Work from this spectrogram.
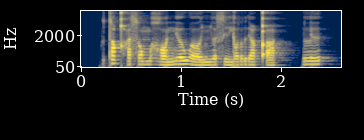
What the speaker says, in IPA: t ʊ qʰ ɪ s ɔ m ə ʁ ɔ nʲ ʌː w ʌː ɲ əː s i j ɔ r iː qʼ ɪ | l ɪ

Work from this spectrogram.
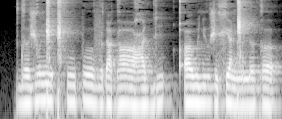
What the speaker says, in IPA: d əː ʒ ʊː ŋ͡ǁ ʊ ǁʰ uː p ʊː v ʊ ɗ ɑ ɡ ɑː ʕ i ʊ̯ ɡ i | qʼ uː lʲ uː ʒ ʌ xʲ ɑ ŋ͡ǁ ə n əː ɡ ʌ

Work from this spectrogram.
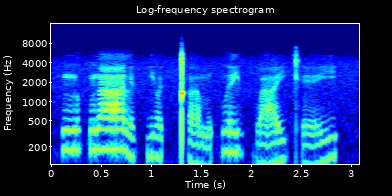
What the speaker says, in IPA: n̪ ʊ˥ k̚ n̪ aː˥ l ɪ˨˥ k̚ j ɵ˧ t̚ kʰ ɐ˨˩ m kʷ e˥ j kʷ aː˨˥ j kʰ e˨˥ j

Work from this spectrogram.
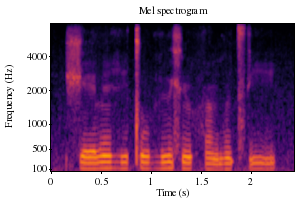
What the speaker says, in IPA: ʃ e l ẽ ɦ i tʼ u ɦ ɨ xʲ ũ h ɐ̃ ɡʷ ĩ t͡sʼ i

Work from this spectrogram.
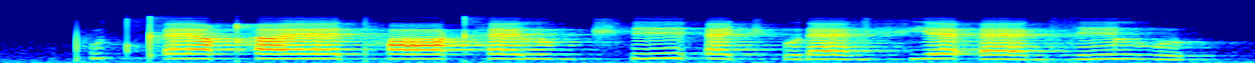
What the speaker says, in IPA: pʼ u t kʼ æː qʰ æː tʰ ɑː kʰ æ l ʊ ɡ t͡ʃʰ ɪː ʔ æ t͡ʃʼ ʊ ɾ æː z fʲ æ ʔ æː ɡ z ɪː l v ʊ

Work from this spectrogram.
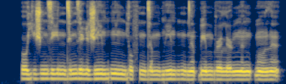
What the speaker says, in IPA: o j i ʒ n z i n d ɪ n z i ɳ i ʒ ĩ b ŋ ĩ ŋ j o f n d ə m b ĩ b n d ə̃ ɓ ɪ m b ə˞ l ə˞ ŋ ə̃ ŋ ɓ õ ð ə̃

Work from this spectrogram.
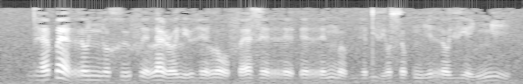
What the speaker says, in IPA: dʱ ɛ˨˥ p ɛ˥˩ r ɵ˧ ɲ ɵ˧ x ʉ˨˥ f ɪ˧˩˧ l ɛ˥˩ ɭ ɵ˧ lʲ ʉ˩˧˩ ɦ ɪ˧˩˧ l o˧˩˧ f ɛ˩˧˩ z ɪ˧˩˧ r ɪ˧˩˧ ʔ ɪ˧ r ɪ˨˥ ŋ ɵ˧˩˧ bʱ ɪ˨˥ d vʲ o˩˧˩ s ɵ˧˩˧ p ŋ i˨˥ r ɵ˧ vʲ e˧˩˧ ʎ ɲ i˥˩

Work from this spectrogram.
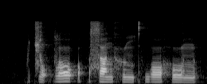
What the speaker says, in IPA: t͡ɕ ɔ˨˩ ʔ p l ɔ˥˩ ʔ | s a˧ n h ɯ˨˩ ŋ kʰ w ɔː˧ h o˧ n

